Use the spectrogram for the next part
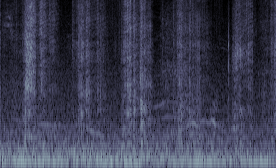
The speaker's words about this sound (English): What are you digging here? Just some weeds.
